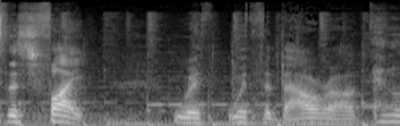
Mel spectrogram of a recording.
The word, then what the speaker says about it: Balrog: I think about the I'm going to say balrog am I saying it right yes bingo the balrog is not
